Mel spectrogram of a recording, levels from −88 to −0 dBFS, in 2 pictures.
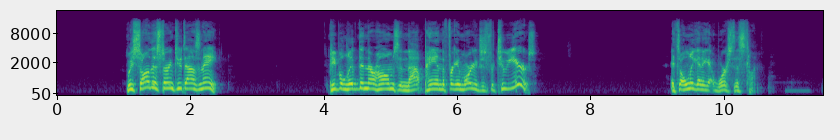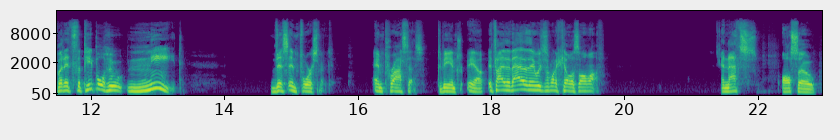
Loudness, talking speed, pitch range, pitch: -17 LUFS, 145 wpm, 140-205 Hz, 165 Hz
